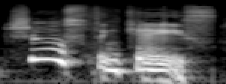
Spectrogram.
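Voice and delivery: high and slow like a sly hint; slow, high knowing aside. Retold or imitated. Calling a friend, he teases high and slow. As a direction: drag out "Just in case" high and slow, teasing. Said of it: "just said".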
